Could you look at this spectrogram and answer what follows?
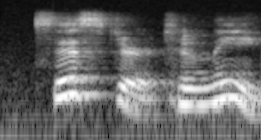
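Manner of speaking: vicious, hateful scream. Voicing a hateful villain calling to his sister: screaming. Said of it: "And he screams".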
